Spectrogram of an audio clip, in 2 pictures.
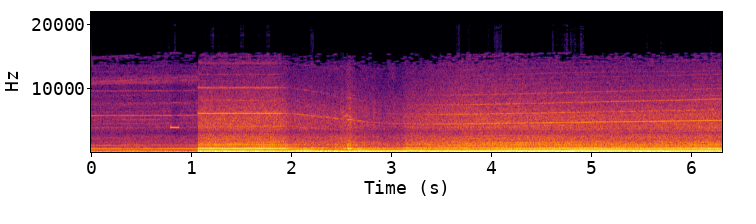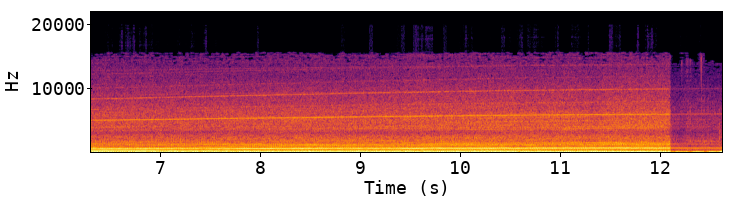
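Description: A Formula 1 car fitted with a supercar engine in the F1 22 video game accelerates, its engine note climbing steadily in a loud, sustained drone after a brief drop as a gear shifts.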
